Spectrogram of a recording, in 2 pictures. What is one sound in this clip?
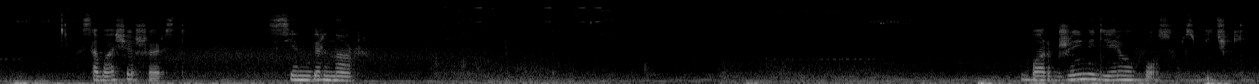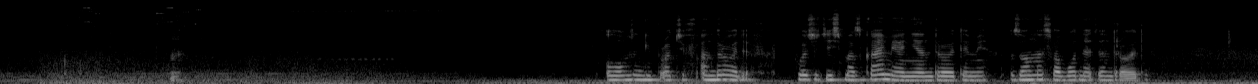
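A young woman talks into a microphone with animation, close by.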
